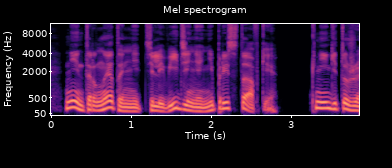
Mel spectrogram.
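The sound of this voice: Over a quiet background, the intonation of an unforced reading voice stays lively.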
